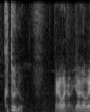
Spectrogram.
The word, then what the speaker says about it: Cthulhu: Cthulhu, Chulu, Cthulhu, Cthulhu, Zuzulu. Bueno, nunca lo sabremos. No, en realidad sí, sabemos que en teoría creo que la pronunciación es Cthulhu.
